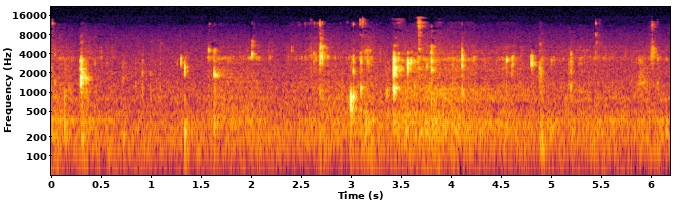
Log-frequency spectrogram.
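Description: Faint, close-up chewing: soft, irregular wet clicks and smacks of a mouth eating takeaway chips.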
